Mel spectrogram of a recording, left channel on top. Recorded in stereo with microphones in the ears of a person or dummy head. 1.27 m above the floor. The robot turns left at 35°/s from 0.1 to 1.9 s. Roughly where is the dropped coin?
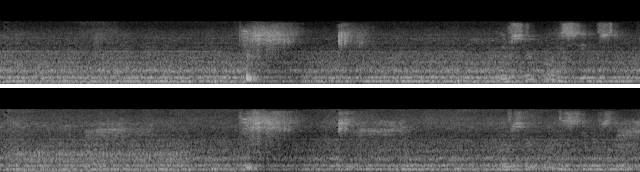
Centre.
